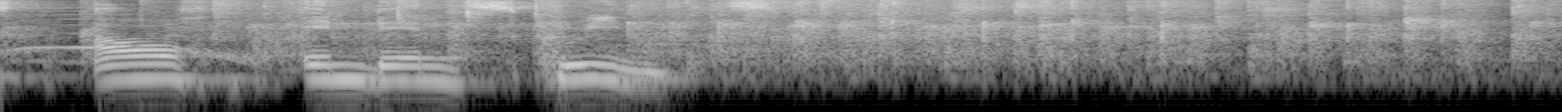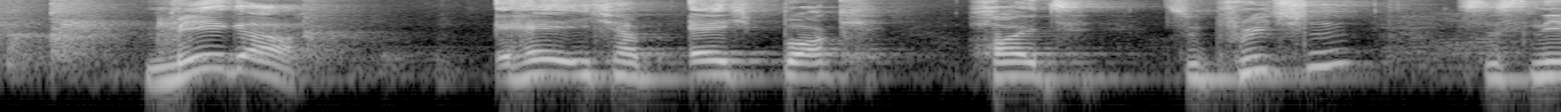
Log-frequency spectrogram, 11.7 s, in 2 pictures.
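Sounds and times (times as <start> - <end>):
speech: 0.0 - 2.9, 6.4 - 7.1, 7.7 - 11.7
audience applause for youth pastor: 0.0 - 6.5.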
